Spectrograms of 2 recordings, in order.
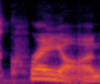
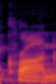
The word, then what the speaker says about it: crayon: Uh, I know it's crayon. I know the correct way to say it is crayon. I think I have to make an effort to say crayon. Mhm. Yeah, we say crown. Crown. Crown.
